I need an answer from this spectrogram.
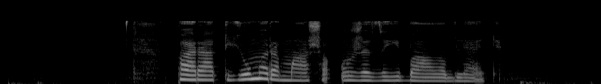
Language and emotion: Russian, neutral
